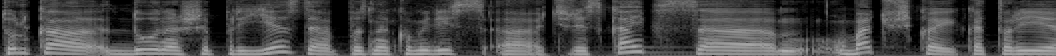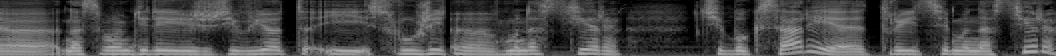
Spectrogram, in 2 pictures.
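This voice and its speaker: A woman with a French accent at fairly low pitch, fairly slow pace, ordinary pitch variation and very even loudness, on a very clean recording with a silent background. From southern France. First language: French (speaking Russian). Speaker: French immigrant mother. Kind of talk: interview. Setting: outdoors near yurt. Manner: halting.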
